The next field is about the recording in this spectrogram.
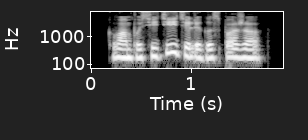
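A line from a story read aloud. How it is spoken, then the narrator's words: Deep bass voice. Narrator (Russian): пробасил Громила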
